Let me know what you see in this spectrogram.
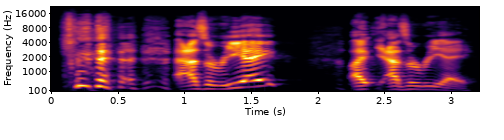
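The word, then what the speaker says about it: Azareye'h: at number 26 we've got azer azer azer Azar I Azar that's how you pronounce it azer Thomas out of FSU okay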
